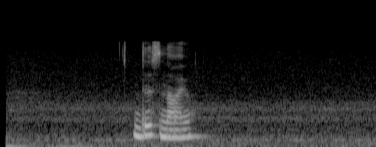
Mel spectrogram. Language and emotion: Russian, sad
